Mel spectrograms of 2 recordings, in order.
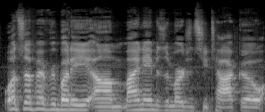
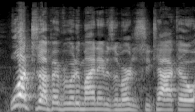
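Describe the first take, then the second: First: It is said quietly with low energy. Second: It is said loudly with high energy.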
